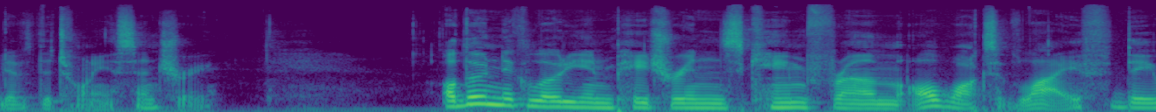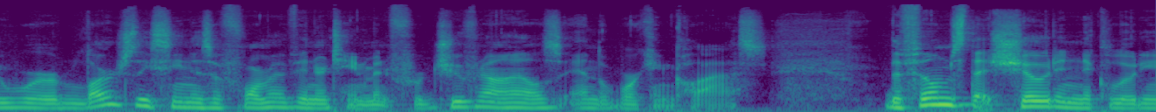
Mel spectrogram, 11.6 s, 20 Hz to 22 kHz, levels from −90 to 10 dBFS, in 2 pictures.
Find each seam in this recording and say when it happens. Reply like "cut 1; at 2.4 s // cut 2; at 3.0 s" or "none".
none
